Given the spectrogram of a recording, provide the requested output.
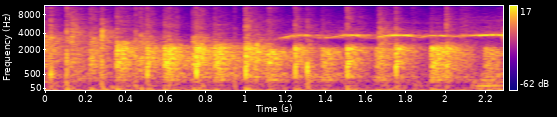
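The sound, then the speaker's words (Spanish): An audience breaks into steady, dense applause for a guest at a panel discussion, many hands clapping at once. Partway through, a thin, high whistling tone rises above the clapping and holds. “Un aplauso, por favor.”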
